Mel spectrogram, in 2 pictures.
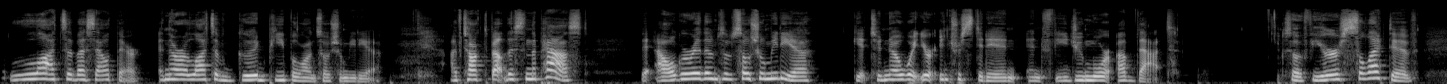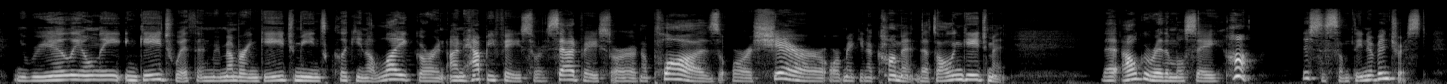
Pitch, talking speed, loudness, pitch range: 190 Hz, 180 wpm, -20 LUFS, 160-225 Hz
